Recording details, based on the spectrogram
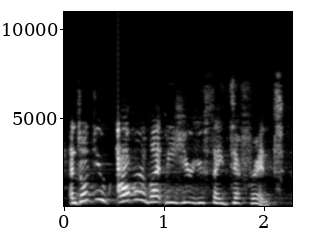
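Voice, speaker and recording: An actress playing a warm, loyal young stage actress in a radio play, earnest and sweetly emphatic. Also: female voice, sits high, expressive, quick pace, in a large hall, lo-fi sound. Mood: indignant, loyal.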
